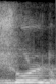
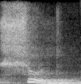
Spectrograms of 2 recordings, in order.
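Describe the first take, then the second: First: The L sound is pronounced in the word. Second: The L sound is silent in the word. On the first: The speaker calls it wrong. "এটাকে অনেকেই শুল্ড বলে, no" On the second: The speaker calls it right. "এলটা এখানে silent"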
